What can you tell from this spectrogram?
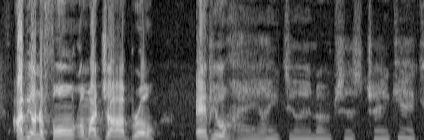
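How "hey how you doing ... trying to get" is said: very hushed, high, barely audible mumble. Retelling phone calls at work with people he can't hear: imitating a caller speaking too quietly. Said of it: "If you talking to me and I can't fucking hear you".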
